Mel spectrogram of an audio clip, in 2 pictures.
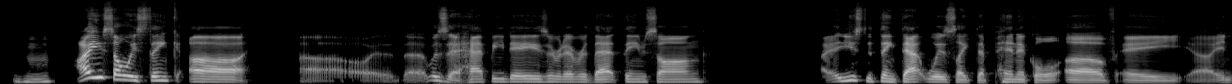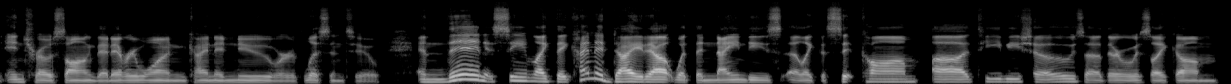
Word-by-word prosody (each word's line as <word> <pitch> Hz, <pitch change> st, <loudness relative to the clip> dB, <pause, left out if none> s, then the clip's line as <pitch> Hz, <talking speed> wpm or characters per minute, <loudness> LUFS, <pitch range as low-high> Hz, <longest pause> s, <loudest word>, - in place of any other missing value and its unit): Mhm. 125 Hz, 0 st, -11 dB, 0.2 s
I -, -, +9 dB
used 325 Hz, +1 st, +7 dB
to -, -, +6 dB
always 195 Hz, -5 st, +4 dB
think, 185 Hz, 0 st, +1 dB
uh, 120 Hz, -3 st, +5 dB, 0.6 s
uh, -, -, -11 dB
o -, -, -13 dB
the -, -, -9 dB
was 180 Hz, -8 st, -2 dB
it 115 Hz, -, 0 dB
Happy 125 Hz, +2 st, -1 dB
Days 130 Hz, -1 st, 0 dB
or 135 Hz, -, -3 dB
whatever, 120 Hz, -1 st, -3 dB
that 115 Hz, +3 st, +1 dB
theme 125 Hz, -2 st, -5 dB
song? 120 Hz, 0 st, -1 dB, 1.2 s
I -, -, -6 dB
used 180 Hz, +7 st, -1 dB
to 145 Hz, -, -3 dB
think 135 Hz, -4 st, 0 dB
that -, -, +6 dB
was, 115 Hz, -3 st, 0 dB
like, 100 Hz, -2 st, -2 dB
the -, -, -3 dB
pinnacle 115 Hz, -6 st, -3 dB
of 100 Hz, -4 st, +2 dB
a, 90 Hz, -3 st, -3 dB
uh -, -, -9 dB
an 105 Hz, 0 st, -8 dB
intro 110 Hz, -5 st, -4 dB
song 95 Hz, -1 st, -2 dB
that 85 Hz, +1 st, -3 dB
everyone 95 Hz, -1 st, -3 dB
kinda 90 Hz, 0 st, -4 dB
knew 95 Hz, -1 st, -5 dB
or 85 Hz, -1 st, -9 dB
listened 90 Hz, -4 st, -6 dB
to, 75 Hz, -2 st, -14 dB, 0.4 s
and 115 Hz, -1 st, -5 dB
then 220 Hz, -, +6 dB
it 125 Hz, -, -4 dB
seemed 170 Hz, -1 st, -1 dB
like 135 Hz, -3 st, +1 dB
they 120 Hz, -, +1 dB
kinda 230 Hz, -, 0 dB
died 130 Hz, -, +4 dB
out 115 Hz, -1 st, +7 dB
with 105 Hz, -2 st, -4 dB
the 95 Hz, -, -4 dB
'90s, 100 Hz, 0 st, -2 dB
uh, 95 Hz, -, -4 dB
like 95 Hz, -1 st, -4 dB
the -, -, -11 dB
sitcom, 125 Hz, -, -2 dB
uh, 120 Hz, -1 st, +2 dB
TV 130 Hz, -1 st, -6 dB
shows, 125 Hz, +3 st, -4 dB
uh, 95 Hz, -1 st, -3 dB
there 95 Hz, 0 st, -4 dB
was, 95 Hz, -1 st, -6 dB
like, 90 Hz, -1 st, -3 dB
um 90 Hz, -2 st, -3 dB
115 Hz, 160 wpm, -25 LUFS, 95-130 Hz, 1.2 s, I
